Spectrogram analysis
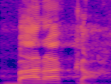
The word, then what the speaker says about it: baraka: Baraka. Baraka, ça dit B-A-R-A-K. Vous mettez l'accent là, vous mettez H.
